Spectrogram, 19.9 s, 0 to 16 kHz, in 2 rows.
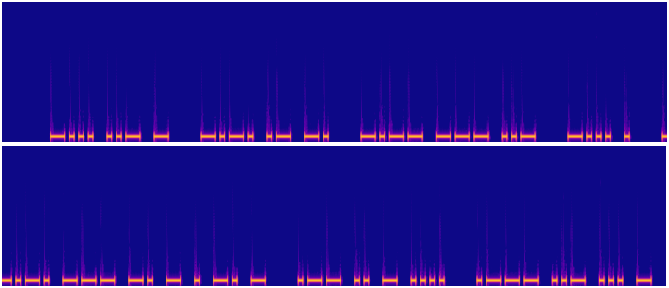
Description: Morse code, heard as a keyed tone, about 17 wpm, 700 Hz. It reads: BUT CAN YOU BE CONTENT WITH JUST
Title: Sentences from Top 1000 Words - Review Part 6 - 17wpm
